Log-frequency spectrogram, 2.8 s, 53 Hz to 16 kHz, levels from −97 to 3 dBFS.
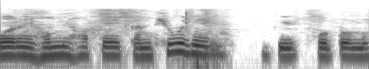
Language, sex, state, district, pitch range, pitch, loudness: Hindi, male, Bihar, Jamui, 150-170 Hz, 165 Hz, -28 LUFS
